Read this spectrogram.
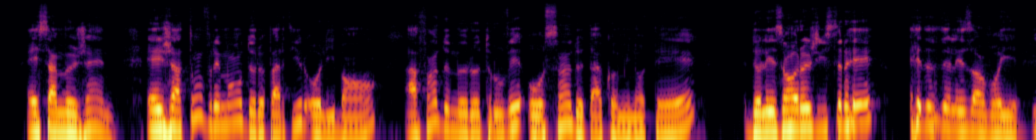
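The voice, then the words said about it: Put-on Lebanese Christian French accent. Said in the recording (French): “L'accent est très bien fait ... l'accent libanais chrétien que je pratique”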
